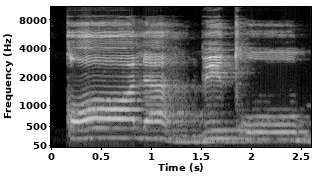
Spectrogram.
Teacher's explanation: طا کو واو مدہ کے ساتھ ملاتے ہوئے کھینچ کر ادا کریں گے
